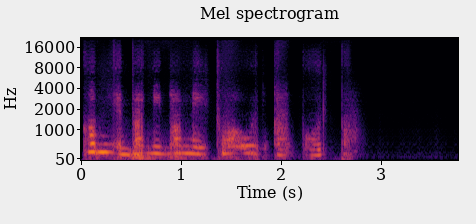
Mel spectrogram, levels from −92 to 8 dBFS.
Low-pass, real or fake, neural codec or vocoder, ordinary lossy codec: none; fake; codec, 44.1 kHz, 0.9 kbps, DAC; none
